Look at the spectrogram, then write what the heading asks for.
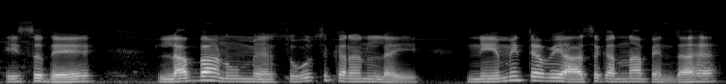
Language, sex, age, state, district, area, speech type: Punjabi, male, 30-45, Punjab, Hoshiarpur, urban, spontaneous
